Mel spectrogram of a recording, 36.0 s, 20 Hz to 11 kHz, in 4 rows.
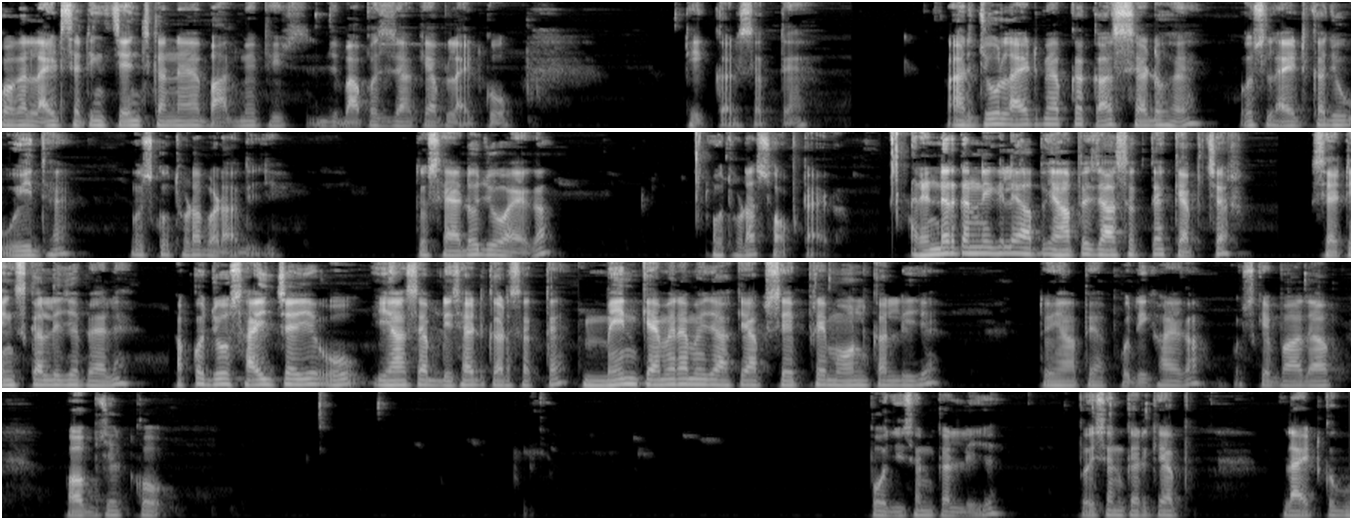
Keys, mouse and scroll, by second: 2.2 click, 4.8 click, 6.6 click, 9.6 click, 17.1 click, 18.2 click, 19.1 click, 23.5 click, 27.1 alt+right click, 29.8 alt+click, 34.9 shift+right click.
